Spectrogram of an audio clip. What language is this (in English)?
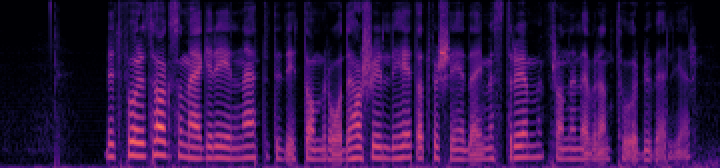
Swedish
